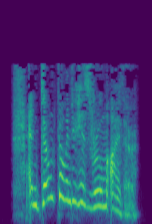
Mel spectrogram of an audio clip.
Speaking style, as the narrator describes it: Sienna added sharply

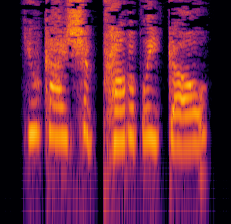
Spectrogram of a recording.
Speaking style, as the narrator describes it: she said, her voice cracking

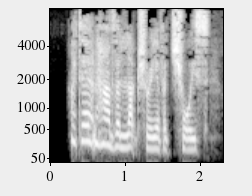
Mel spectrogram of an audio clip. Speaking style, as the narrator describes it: I said sulkily

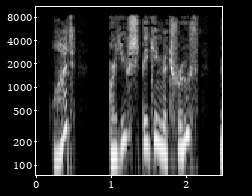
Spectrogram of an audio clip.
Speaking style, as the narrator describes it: Millie gasped, her fury reversing in an instant

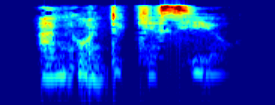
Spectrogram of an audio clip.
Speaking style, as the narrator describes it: he had whispered into her ear

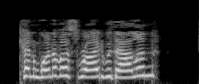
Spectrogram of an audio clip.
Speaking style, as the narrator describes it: she yelled to Mike Wilson

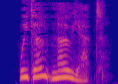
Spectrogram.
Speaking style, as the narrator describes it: sighed Rachel

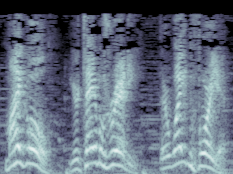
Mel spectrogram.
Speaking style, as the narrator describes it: From inside the door, I heard someone shout

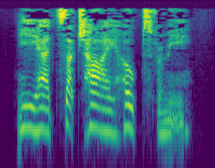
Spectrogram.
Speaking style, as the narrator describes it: Finn said in a flat voice

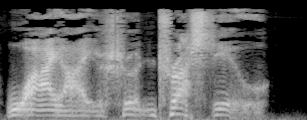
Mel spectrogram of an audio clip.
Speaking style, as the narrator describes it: he growled

